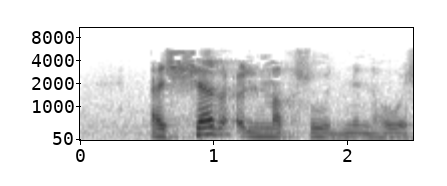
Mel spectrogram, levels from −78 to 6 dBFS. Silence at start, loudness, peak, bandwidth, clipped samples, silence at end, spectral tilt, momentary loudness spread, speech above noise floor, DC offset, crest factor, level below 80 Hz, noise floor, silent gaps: 0.5 s; -21 LUFS; -2 dBFS; 5.8 kHz; under 0.1%; 0 s; -10 dB/octave; 13 LU; 28 dB; under 0.1%; 20 dB; -58 dBFS; -49 dBFS; none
